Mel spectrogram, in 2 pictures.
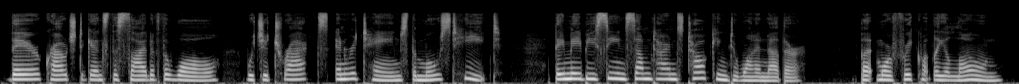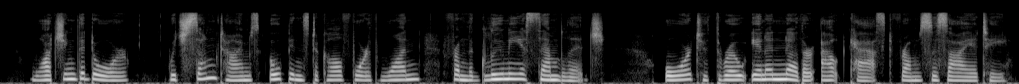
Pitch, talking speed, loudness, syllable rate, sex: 210 Hz, 145 wpm, -18 LUFS, 4.7 syllables/s, female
